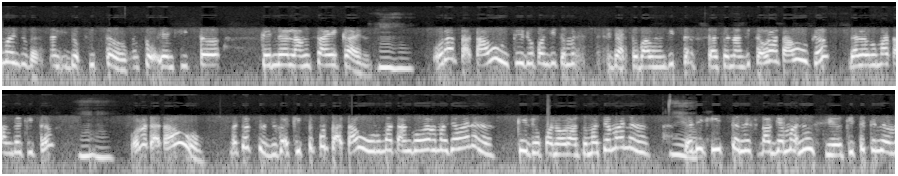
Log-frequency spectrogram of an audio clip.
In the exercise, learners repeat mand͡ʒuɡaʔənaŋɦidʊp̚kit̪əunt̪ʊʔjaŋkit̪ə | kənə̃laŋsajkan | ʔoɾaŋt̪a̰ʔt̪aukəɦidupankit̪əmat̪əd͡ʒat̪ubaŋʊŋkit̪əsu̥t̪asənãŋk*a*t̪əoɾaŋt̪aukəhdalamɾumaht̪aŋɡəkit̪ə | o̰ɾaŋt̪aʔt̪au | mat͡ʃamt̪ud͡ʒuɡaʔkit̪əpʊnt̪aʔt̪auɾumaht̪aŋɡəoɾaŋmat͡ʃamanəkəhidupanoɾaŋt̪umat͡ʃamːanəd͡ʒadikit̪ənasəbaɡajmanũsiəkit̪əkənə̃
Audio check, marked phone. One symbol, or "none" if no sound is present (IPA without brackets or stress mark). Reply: i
